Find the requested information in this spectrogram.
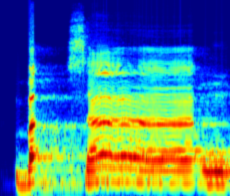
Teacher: من قبلکم مستهم البأساء والضراء وزلزلوا، بأساء، یہاں پر یہ حمزہ ساکن ہے تو اس کو بھی جھٹکے کے ساتھ میں پڑھیں گے، اور یہاں پر یہ بڑا مد ہے تو اس کو 4 سے 5 الف کے برابر کھینچ کر کے پڑھیں گے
